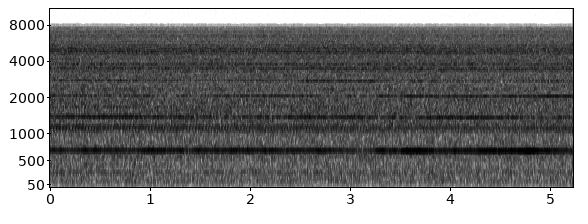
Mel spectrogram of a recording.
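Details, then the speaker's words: Sanyo Denki 48V 10,000 RPM 60x38mm CNC cooling fan on automatic temperature controller, running about a third of rated rpm as temperature drops: steady even whir with soft airy hiss; normal cooling fan at reduced speed. "difference in noise big difference you're running only about a third of its capable rpm right there"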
